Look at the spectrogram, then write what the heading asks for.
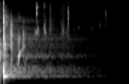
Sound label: gem Splash; imperialriches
